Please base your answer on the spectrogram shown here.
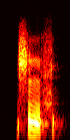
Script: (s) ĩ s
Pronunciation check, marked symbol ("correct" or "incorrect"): incorrect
